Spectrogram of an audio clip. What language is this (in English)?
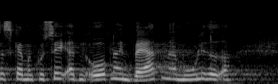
Danish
